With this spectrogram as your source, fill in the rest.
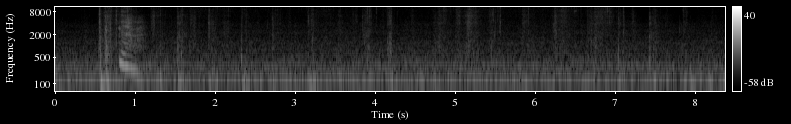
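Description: Footsteps crunch on gravel and debris.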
